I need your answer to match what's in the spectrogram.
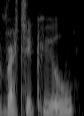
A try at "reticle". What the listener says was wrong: It's reticle, not reticule. Reticle.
